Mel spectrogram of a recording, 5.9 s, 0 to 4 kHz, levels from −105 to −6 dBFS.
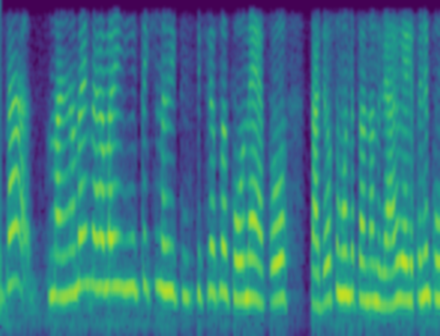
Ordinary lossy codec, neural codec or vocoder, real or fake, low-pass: none; codec, 16 kHz, 0.5 kbps, FunCodec, trained on Chinese and English, 25 frames a second; fake; 3.6 kHz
